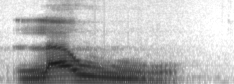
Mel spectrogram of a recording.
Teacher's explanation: Nah, biar tidak bunyi o, biar langsung ke u bunyinya, maka mulutnya dimonyongkan lau. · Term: monyong mulutnya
